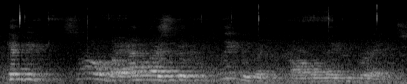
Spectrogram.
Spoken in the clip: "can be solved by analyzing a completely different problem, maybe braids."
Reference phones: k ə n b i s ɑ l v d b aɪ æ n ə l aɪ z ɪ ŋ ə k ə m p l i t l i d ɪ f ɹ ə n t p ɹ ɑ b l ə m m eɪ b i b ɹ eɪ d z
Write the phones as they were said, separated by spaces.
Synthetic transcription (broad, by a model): k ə n b i s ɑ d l d b aɪ æ n ə l aɪ z ɪ ŋ ə k ə m p l i t l i d ɪ f ɹ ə n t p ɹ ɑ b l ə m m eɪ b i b ɹ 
